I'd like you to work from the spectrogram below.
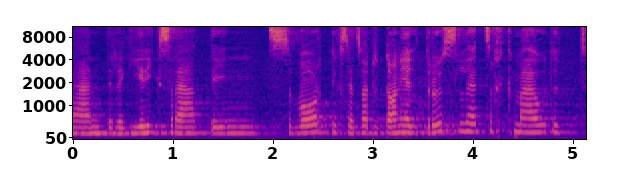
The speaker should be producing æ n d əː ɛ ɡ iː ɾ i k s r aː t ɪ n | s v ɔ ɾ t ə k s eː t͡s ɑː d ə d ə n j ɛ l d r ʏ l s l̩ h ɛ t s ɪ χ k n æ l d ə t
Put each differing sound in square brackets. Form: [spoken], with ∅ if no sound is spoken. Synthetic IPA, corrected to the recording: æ n d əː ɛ ɡ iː ɾ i k s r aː t ɪ n | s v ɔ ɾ t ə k s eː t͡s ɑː d ə d [ɑ] n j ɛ l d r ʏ [∅] s l̩ h ɛ t s ɪ χ k [m] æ l d ə t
